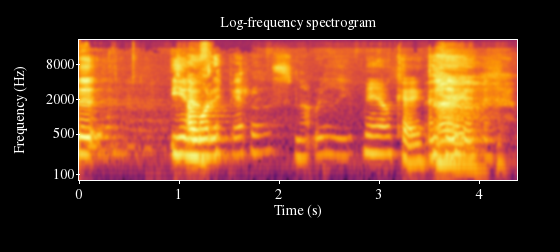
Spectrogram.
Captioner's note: indistinct chatter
